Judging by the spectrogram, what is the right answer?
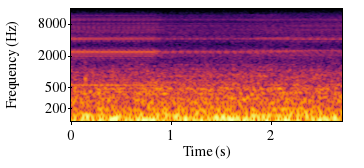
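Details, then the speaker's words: Small brushed electric motor running with no load, heard near a sound meter: soft even low hum with faint steady high whine from commutation and internal fan, no knocks or scraping; normal running. "there's no load on this thing so it's not making any noise um for that but it does have a little fan inside and it does have you know the commutation noise"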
